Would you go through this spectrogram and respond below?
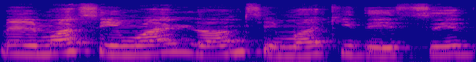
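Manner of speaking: put-on soft, gentle, tranquil, calm little voice. Speaker mimics the little calm voice of the person they're addressing: imitating a soft calm voice. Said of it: "ta petite voix tranquille, tout douce".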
